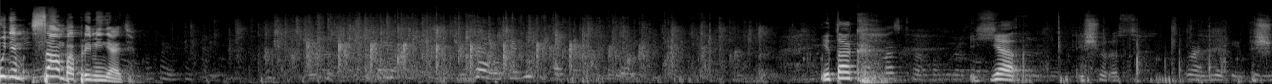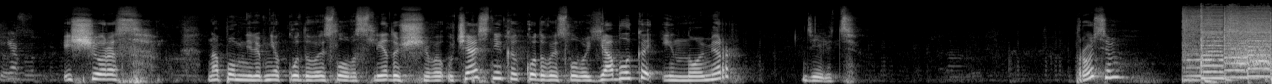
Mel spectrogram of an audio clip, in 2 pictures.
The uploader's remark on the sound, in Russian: Аудиозаписи интерактивного молодёжного креатив-шоу «Бои без правил», которое состоялось в рамках Всероссийского игрового фестиваля 9 декабря 2016 года в КСРК ВОС в Москве. Запись прямого эфира.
